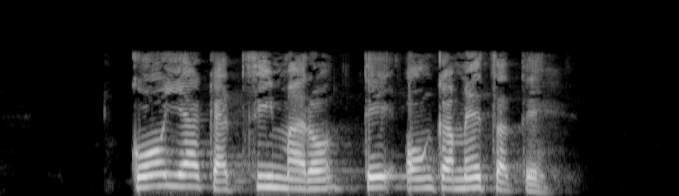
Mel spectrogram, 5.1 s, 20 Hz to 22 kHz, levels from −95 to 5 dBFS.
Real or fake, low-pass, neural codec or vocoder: real; 7.2 kHz; none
